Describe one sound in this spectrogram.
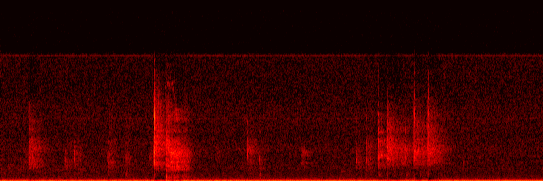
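Retro video game sound effects beep and crackle in short bursts.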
